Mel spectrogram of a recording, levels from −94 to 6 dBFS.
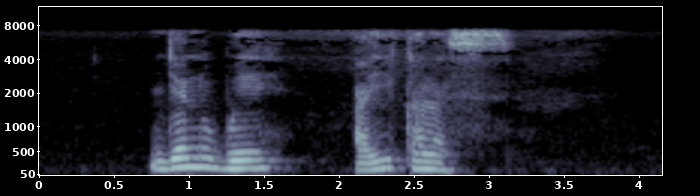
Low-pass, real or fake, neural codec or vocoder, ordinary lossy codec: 7.2 kHz; real; none; MP3, 96 kbps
